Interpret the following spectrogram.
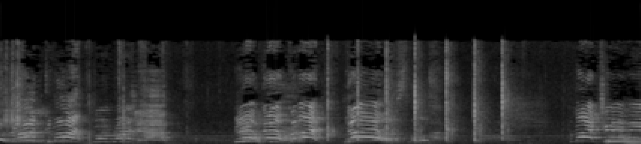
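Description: Children shouting and calling out in high voices, with a few sharp claps between about three and five seconds in.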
